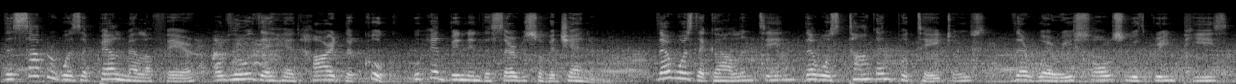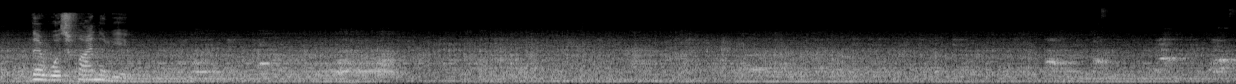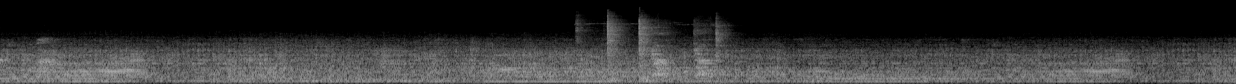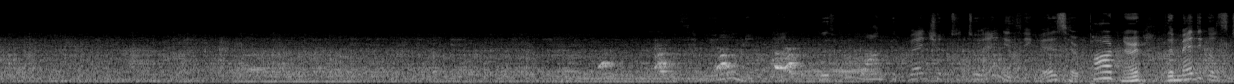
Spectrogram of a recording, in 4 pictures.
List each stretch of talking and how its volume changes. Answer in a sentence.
The talking can be heard from 0.0 to 13.7 s, at a steady volume; and from 44.0 to 49.3 s, getting louder.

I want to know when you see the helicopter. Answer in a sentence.
The helicopter can be heard from 0.0 to 49.3 s.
